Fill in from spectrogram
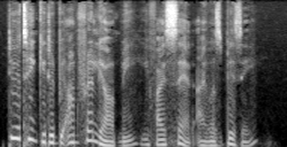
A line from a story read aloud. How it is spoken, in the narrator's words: he inquired in a shy and timid voice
